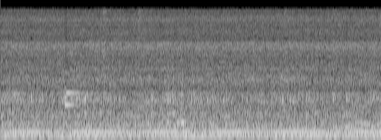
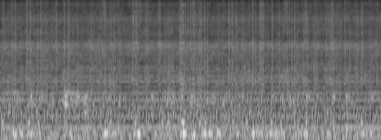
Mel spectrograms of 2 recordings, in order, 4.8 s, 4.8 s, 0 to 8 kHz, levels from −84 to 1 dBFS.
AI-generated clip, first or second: second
